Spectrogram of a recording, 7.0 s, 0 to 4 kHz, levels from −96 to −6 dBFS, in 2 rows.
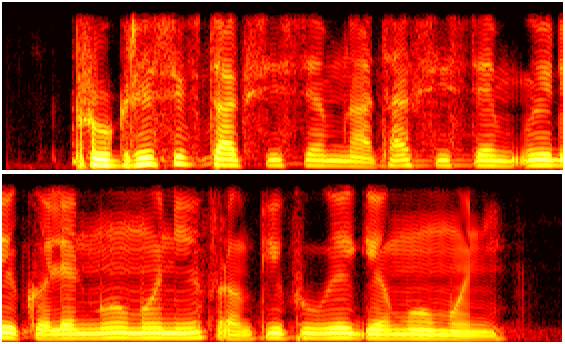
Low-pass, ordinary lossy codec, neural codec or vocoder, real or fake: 3.6 kHz; none; none; real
